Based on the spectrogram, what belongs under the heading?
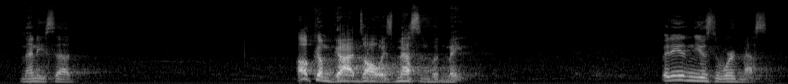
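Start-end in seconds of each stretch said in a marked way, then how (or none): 3.0-4.6 put-on gravelly male voice. Retelling a man's news of his cancer, quoting his question: imitating Greg's gravelly voice. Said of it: "he has this real, real gravelly voice".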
